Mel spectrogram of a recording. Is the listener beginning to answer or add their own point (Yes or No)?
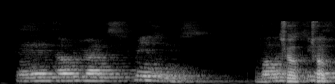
Yes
